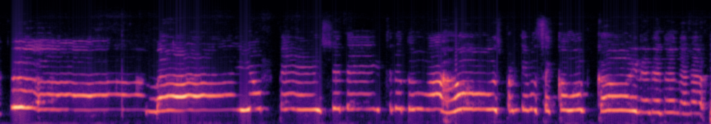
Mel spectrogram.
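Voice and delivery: put-on child's voice way up high, slowed and wailing; whiny crying child. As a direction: wail it like a nine-year-old in a tantrum. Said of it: "ela fez uma birra". (criança chorosa fazendo birra)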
